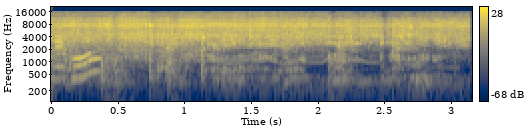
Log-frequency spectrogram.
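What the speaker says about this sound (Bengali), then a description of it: "অল্প একটু পরিমাণ আমি লবণ দিয়ে দেব, খুব ভালো করে এখানে ভেজে নেব" Chana dal fries with salt in oil in a karahi, giving a loud, bright, continuous sizzle. Scraping and stirring strokes from a spatula recur throughout, and the sound cuts off abruptly at the end.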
